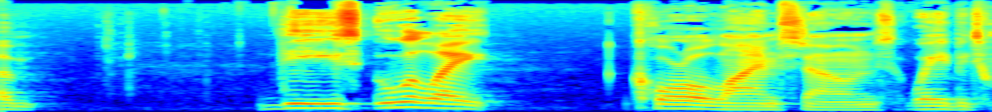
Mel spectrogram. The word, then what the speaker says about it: oolite: But it's it's spelled O O L I T E. Mm-hmm. So oolite. Oolite. – Ooh, it's light. It's, it's not Ooh, light.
